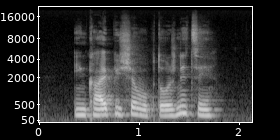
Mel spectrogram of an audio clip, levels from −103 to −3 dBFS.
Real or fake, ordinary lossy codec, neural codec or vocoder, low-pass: fake; none; vocoder, 44.1 kHz, 128 mel bands every 256 samples, BigVGAN v2; 19.8 kHz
